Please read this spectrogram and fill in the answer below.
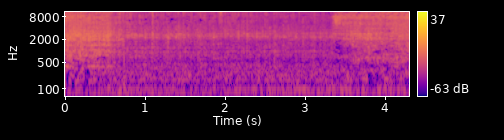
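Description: Sliced bitter gourd and potato frying in hot oil in a wok, sizzling steadily. The sizzle grows louder near the end as more coconut-poppy seed paste is poured into the hot pan.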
